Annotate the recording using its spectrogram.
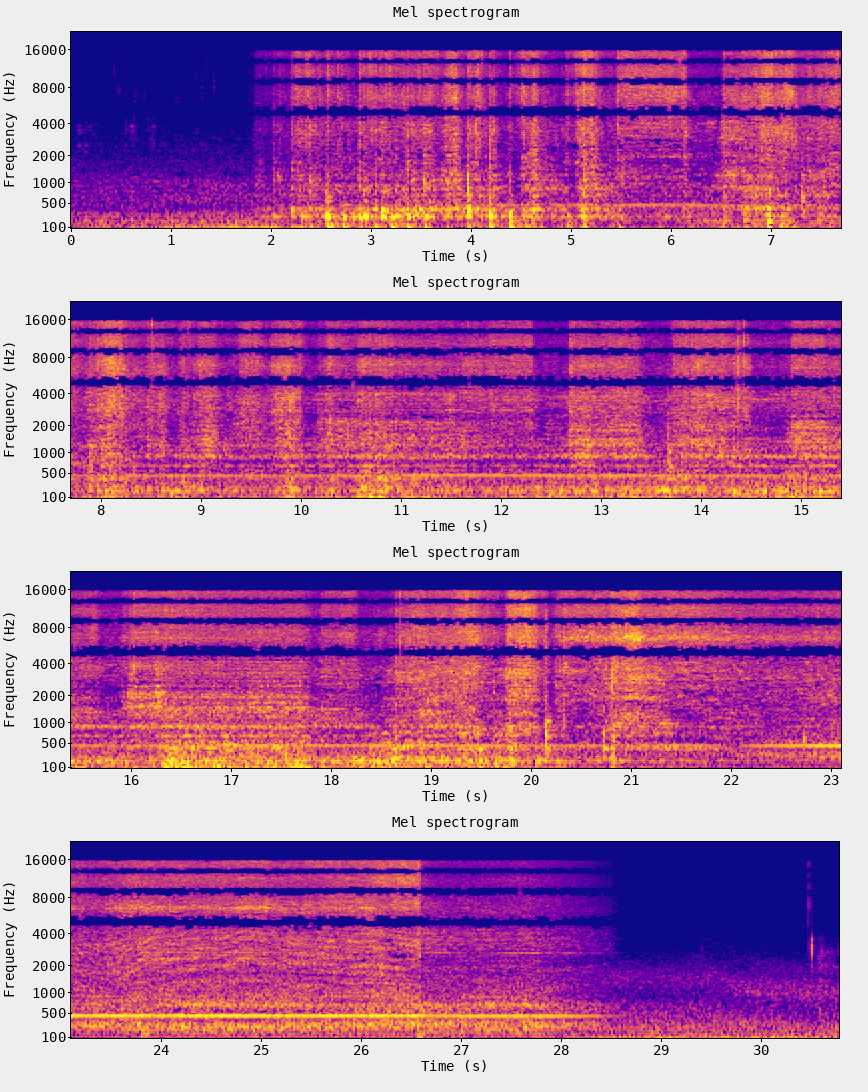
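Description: Wet vac running in a narrowboat's engine bilge, its hose sucking up the last water and sediment from the bilge floor: a steady motor whine under a rough rush of air and water. It starts about two seconds in and shuts off near the end.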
